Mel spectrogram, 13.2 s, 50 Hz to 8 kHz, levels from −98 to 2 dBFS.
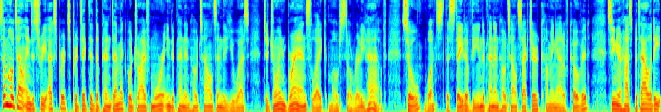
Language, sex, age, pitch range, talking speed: English, male, 30-49, 85-120 Hz, 170 wpm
